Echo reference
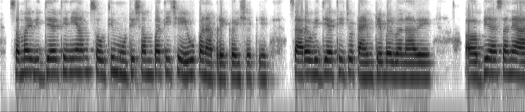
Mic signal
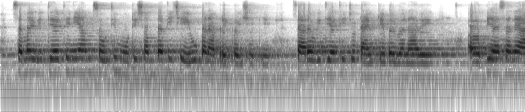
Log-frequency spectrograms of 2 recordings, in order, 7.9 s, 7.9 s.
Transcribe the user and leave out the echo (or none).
none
